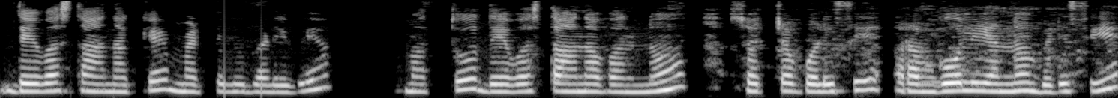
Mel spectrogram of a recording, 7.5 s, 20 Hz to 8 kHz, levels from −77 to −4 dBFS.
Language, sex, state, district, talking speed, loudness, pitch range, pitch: Kannada, female, Karnataka, Dharwad, 65 wpm, -16 LUFS, 225-260 Hz, 235 Hz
